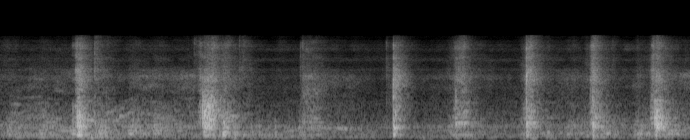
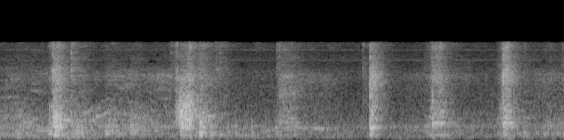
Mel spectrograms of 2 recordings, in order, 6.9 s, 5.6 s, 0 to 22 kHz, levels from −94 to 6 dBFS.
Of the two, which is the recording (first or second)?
second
